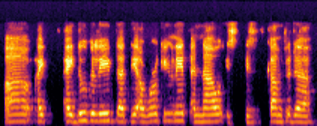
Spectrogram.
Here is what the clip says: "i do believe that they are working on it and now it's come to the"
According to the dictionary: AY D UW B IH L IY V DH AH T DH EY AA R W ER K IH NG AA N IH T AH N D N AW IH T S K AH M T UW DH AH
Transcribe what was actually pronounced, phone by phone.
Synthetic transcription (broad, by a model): AY D UW B IH L IY V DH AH T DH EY AA R W ER K IH NG AA N IH T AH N N AW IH S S K AH M T UW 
